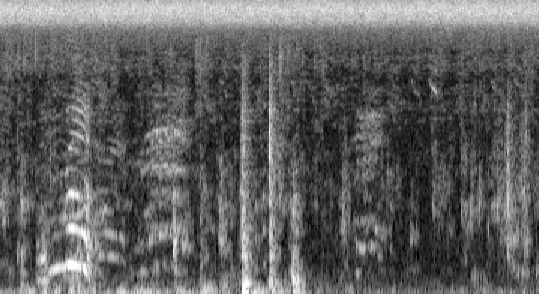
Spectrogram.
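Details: Etawa goats at a Kaligesing breeding farm in Purworejo, Central Java, kept as prospective sires and mothers. Two wavering bleats open the clip, followed by clattering knocks and fainter calls, with a steady background hiss.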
